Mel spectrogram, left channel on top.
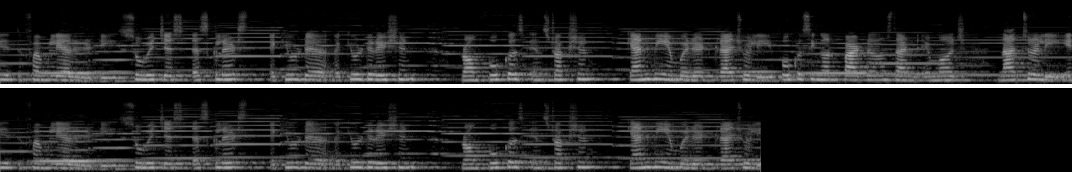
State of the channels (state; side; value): drops out; right; at 7.7 s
